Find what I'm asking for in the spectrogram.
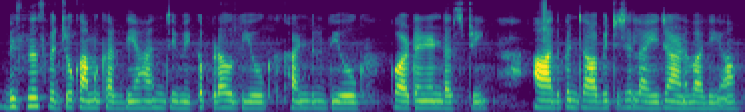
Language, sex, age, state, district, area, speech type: Punjabi, female, 18-30, Punjab, Patiala, urban, spontaneous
